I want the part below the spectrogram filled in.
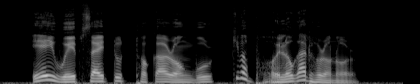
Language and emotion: Assamese, disgusted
